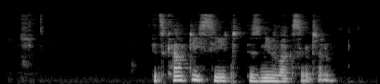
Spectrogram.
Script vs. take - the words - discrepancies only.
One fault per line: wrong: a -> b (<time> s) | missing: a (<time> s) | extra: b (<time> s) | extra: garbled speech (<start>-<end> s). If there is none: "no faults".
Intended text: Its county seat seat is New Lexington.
missing: seat (2.4 s)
